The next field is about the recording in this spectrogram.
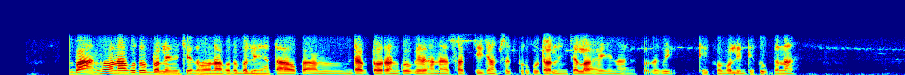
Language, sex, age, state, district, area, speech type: Santali, male, 18-30, Jharkhand, Seraikela Kharsawan, rural, conversation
